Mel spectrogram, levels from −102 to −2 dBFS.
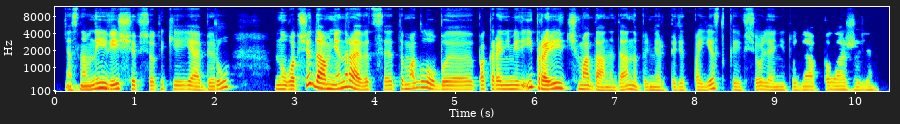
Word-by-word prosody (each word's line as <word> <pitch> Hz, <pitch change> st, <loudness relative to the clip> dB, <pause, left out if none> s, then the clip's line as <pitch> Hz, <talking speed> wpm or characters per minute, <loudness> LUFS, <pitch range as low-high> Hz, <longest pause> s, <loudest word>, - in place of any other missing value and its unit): основные 145 Hz, +10 st, +3 dB
вещи 175 Hz, -2 st, +2 dB
всё-таки 150 Hz, 0 st, -7 dB
я 145 Hz, -3 st, +1 dB
беру. 155 Hz, -, -2 dB, 0.5 s
Ну, 160 Hz, -1 st, 0 dB
вообще, 155 Hz, -, +2 dB
да, 210 Hz, -, +9 dB
мне 180 Hz, 0 st, +2 dB
нравится. 150 Hz, -, +3 dB
Это 155 Hz, +2 st, -5 dB
могло 205 Hz, +1 st, +1 dB
бы, 150 Hz, 0 st, -1 dB
по 165 Hz, -, -2 dB
крайней 160 Hz, 0 st, 0 dB
мере 160 Hz, -1 st, -1 dB
и 240 Hz, -, +3 dB
проверить 195 Hz, +1 st, +4 dB
чемоданы, 140 Hz, -, -1 dB
да, 130 Hz, +5 st, -2 dB
например, 125 Hz, -4 st, -5 dB
перед 125 Hz, 0 st, -9 dB
поездкой, 135 Hz, +1 st, -5 dB
всё 130 Hz, +3 st, -7 dB
ли 140 Hz, -, -4 dB
они 130 Hz, 0 st, -5 dB
туда 135 Hz, +1 st, -5 dB
положили. 135 Hz, -2 st, -6 dB
150 Hz, 160 wpm, -24 LUFS, 135-170 Hz, 0.5 s, да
